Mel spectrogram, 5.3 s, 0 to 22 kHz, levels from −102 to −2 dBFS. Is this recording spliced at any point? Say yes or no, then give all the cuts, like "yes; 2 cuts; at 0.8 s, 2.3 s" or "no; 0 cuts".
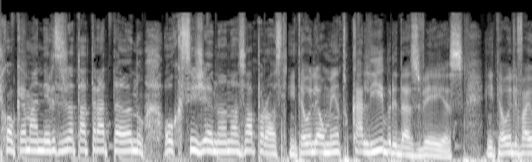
yes; 1 cut; at 2.8 s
